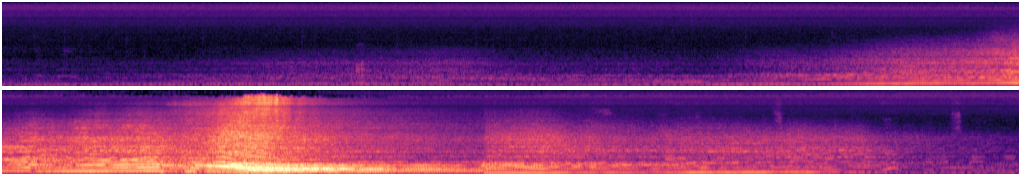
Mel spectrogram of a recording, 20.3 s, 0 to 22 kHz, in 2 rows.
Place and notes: Brands Hatch GP Circuit, West Kingsdown, Longfield, UK - world superbikes 2004 ... superbikes ...
world superbikes 2004 ... superbikes superpole ... one point stereo mic to minidisk ...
